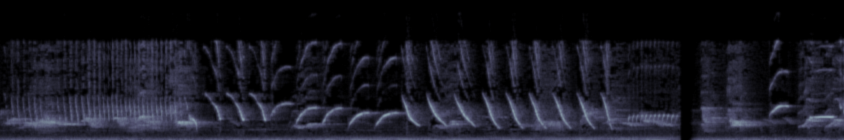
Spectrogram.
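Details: Canary in breeding condition growing aggressive on hearing other birds: a buzzy high trill, then arched whistled notes and long series of steep downslurred chirps, a brief pause, more high notes.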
